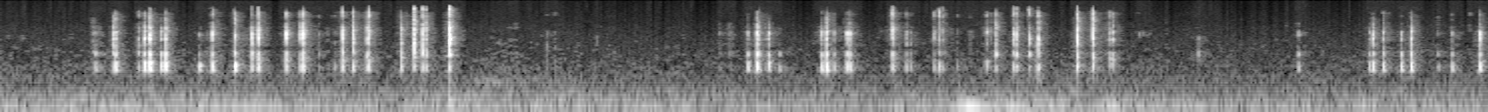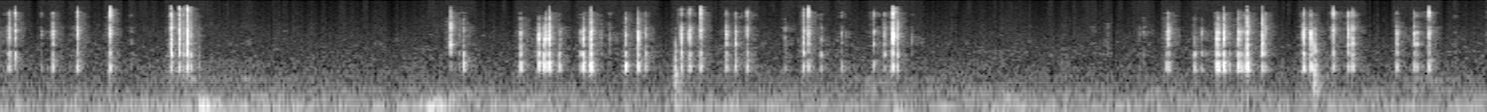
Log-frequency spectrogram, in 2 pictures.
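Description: Gloved fingertips scratch and rub across the short, dense silicone bristles of a small round brush head on a green cylindrical plastic holder, held in the other hand. Quick bursts of crisp, bright, clicky ticks come in clusters separated by short pauses. Each tick is dry and stops instantly, with almost no low end, at a quiet level.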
